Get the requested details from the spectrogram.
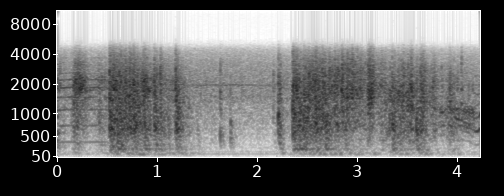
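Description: A locked office door is forced open with two heavy, loud bursts of banging and rattling, each followed by a stretch of scraping and creaking wood. No one speaks.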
